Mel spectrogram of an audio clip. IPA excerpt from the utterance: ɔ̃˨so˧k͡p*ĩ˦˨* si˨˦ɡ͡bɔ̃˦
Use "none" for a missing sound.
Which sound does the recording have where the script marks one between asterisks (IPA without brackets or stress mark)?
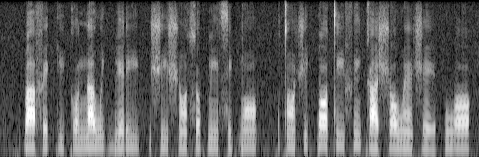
ĩ˨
